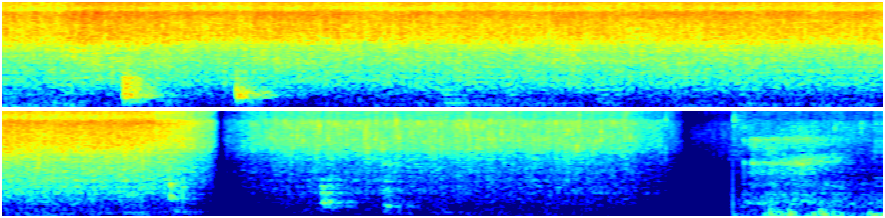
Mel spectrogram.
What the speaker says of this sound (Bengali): এখানে বাকি বেগুনগুলো তেলের মধ্যে দিয়ে দিচ্ছি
